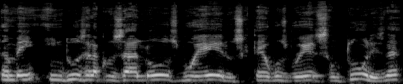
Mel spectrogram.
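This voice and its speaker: At a moderate pace, a man speaks in a high pitch with ordinary pitch variation, the sound dry and close with no echo. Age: 60s. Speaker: environmental researcher. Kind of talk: interview. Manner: conversational with fillers.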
